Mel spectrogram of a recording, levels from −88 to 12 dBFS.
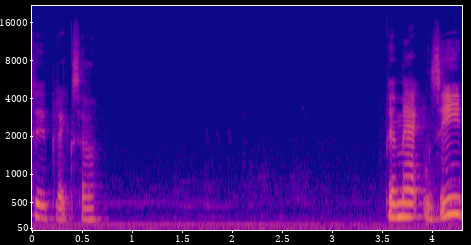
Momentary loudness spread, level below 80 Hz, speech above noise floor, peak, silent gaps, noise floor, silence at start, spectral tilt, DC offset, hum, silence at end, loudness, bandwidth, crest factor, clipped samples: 13 LU; -58 dBFS; 28 dB; -10 dBFS; none; -53 dBFS; 0 s; -4 dB/octave; under 0.1%; none; 0 s; -27 LUFS; 15 kHz; 20 dB; under 0.1%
